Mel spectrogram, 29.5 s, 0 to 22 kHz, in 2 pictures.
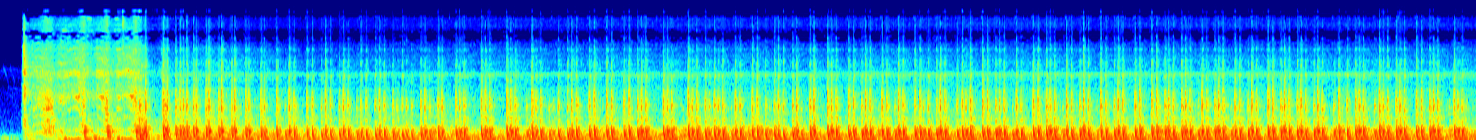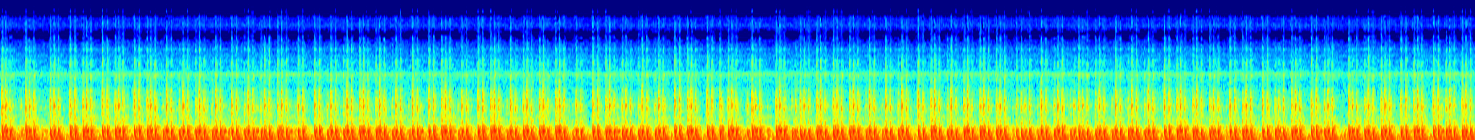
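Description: Harley-Davidson Milwaukee-Eight V-twin in a 2022 Street Glide Special, with a stage 2 cam, ported intake manifold and Bassani 2-into-1 mid-length exhaust, started from cold. It catches almost at once with a brief louder flare, then settles into a steady idle with an even pulsing beat.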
